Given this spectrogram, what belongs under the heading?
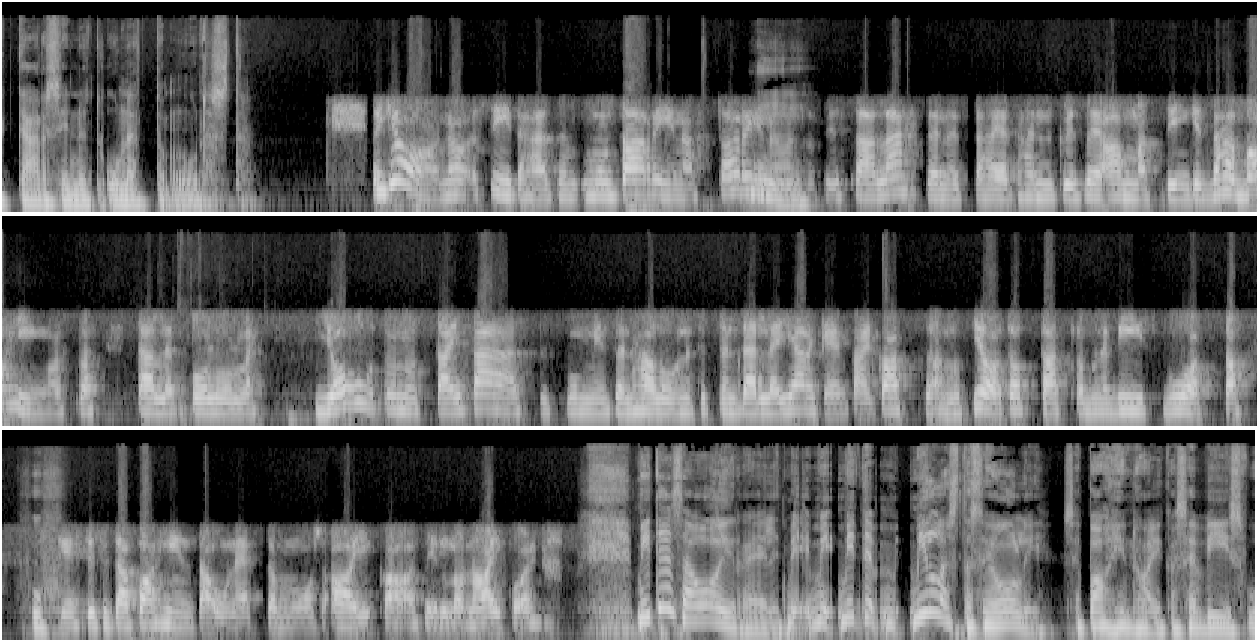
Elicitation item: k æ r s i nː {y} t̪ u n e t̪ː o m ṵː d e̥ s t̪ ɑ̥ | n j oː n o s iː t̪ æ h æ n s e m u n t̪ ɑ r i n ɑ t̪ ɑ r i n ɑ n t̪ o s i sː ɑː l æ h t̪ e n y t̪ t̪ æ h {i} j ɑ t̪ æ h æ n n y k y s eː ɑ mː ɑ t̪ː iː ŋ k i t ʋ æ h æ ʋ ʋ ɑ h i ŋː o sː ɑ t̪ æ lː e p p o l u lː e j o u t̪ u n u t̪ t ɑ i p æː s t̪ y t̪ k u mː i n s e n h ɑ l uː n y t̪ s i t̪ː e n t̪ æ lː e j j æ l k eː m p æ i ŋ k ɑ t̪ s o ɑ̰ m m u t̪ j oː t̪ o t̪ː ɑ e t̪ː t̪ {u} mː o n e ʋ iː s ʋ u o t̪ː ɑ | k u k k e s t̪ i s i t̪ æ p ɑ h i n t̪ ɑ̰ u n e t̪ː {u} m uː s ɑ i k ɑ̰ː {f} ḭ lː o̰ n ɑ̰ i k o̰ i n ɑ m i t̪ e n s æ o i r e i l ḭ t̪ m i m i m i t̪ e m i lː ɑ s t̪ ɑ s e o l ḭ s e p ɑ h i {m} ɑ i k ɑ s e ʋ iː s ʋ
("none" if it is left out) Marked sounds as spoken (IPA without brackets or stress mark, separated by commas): y, æ, o, o, s, n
